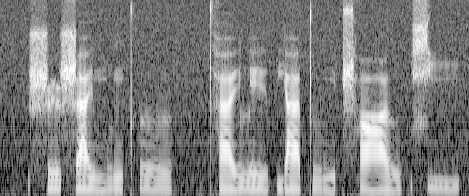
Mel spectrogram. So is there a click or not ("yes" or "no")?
no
